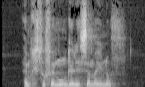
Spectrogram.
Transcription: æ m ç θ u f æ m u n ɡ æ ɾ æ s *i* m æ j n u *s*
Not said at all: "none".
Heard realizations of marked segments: æ, θ

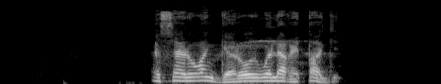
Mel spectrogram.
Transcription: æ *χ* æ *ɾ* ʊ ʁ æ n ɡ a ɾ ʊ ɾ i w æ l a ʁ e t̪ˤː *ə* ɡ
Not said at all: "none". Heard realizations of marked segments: s, ɾ, ɑ

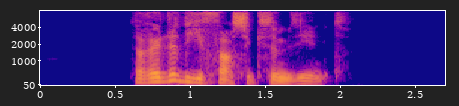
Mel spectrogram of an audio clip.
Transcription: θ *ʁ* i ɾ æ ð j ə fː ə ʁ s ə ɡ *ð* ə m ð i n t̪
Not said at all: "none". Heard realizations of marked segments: ʁ, θ

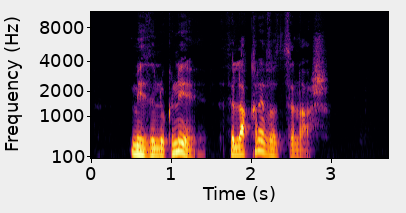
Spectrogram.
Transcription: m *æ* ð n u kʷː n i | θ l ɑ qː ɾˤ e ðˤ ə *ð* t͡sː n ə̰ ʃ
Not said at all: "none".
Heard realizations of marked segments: i, ð

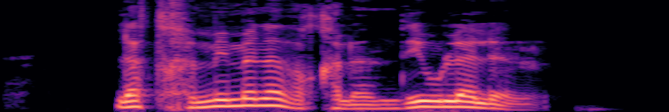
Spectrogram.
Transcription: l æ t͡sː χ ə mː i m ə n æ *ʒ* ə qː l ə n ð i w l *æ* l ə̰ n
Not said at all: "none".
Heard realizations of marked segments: ð, æ

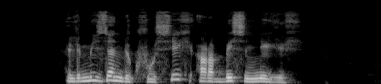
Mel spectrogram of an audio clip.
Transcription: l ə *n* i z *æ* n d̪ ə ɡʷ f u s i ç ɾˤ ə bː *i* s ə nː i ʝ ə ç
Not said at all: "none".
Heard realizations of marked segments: m, æ, i

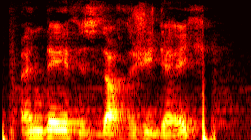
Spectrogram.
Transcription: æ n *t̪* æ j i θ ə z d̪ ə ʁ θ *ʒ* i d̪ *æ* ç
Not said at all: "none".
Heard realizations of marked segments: d̪, ʒ, æ

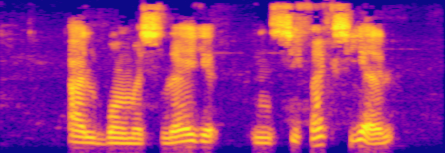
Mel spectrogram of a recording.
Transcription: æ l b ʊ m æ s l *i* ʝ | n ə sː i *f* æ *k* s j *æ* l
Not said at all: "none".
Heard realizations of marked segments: æ, f, k, æ

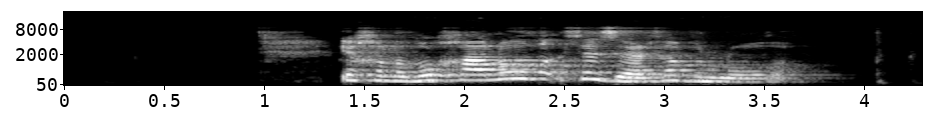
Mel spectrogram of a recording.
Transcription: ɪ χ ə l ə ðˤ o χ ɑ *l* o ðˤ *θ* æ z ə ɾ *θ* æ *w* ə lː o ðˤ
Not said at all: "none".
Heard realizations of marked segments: l, θ, θ, v

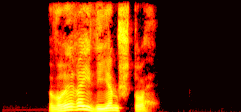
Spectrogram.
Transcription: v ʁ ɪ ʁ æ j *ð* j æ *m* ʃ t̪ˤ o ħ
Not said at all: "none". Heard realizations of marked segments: ð, m

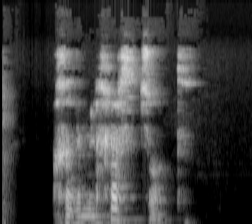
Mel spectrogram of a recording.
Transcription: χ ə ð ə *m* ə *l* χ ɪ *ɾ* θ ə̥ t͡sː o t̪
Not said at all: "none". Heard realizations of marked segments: m, l, ɾ

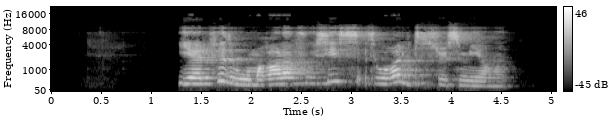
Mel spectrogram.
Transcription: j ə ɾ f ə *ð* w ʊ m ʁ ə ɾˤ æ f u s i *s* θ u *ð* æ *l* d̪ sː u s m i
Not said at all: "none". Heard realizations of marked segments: ð, s, ʁ, l

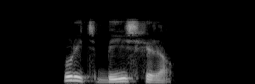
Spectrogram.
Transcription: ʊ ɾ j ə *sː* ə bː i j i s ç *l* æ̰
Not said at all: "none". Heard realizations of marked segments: t͡sː, ɾ

